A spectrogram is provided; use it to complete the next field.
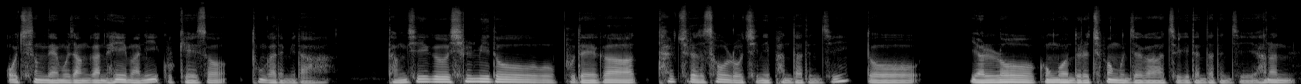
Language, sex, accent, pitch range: Korean, male, native, 90-110 Hz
